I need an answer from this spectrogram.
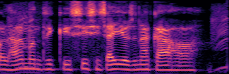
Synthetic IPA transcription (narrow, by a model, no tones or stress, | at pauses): prʌd̪ʱanmʌnt̪ɾikɾisisĩt͡saijod͡zʌnakaɦʌ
